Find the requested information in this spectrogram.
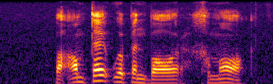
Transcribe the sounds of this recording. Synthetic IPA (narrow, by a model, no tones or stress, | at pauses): b̥əʔɐm̚təʔuəpənbɑːrχəmɑːk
